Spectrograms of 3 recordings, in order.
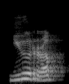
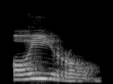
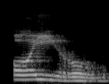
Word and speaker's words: Euro: dia gak orang-orang kaya orang Jerman itu nyebutnya khoiro karena keuh itu bacanya koi Jadi kalau ditanya mata uang Jerman dalam bahasa Jerman adalah Khoiroh bukan Euro sayapun masih salah kadang-kadang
